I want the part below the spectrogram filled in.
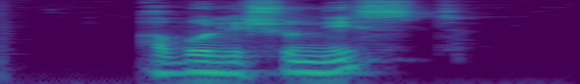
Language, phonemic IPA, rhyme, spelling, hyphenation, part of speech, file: Norwegian Bokmål, /abʊlɪʃʊnˈɪst/, -ɪst, abolisjonist, ab‧o‧li‧sjon‧ist, noun, NB - Pronunciation of Norwegian Bokmål «abolisjonist».ogg
- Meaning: 1. an abolitionist (a person who favors the abolition of any particular institution or practice) 2. an abolitionist (a person who favored or advocated the abolition of slavery, chiefly in the US)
